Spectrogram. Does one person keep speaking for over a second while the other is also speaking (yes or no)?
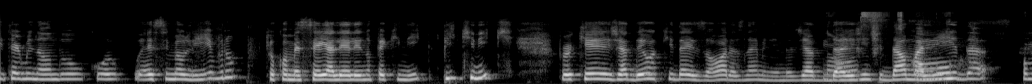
yes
